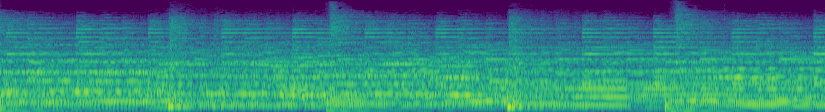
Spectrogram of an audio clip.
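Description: Church bells ringing in a slow, even peal, a stroke about every second and a quarter, with a deeper bell sounding on every other stroke.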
